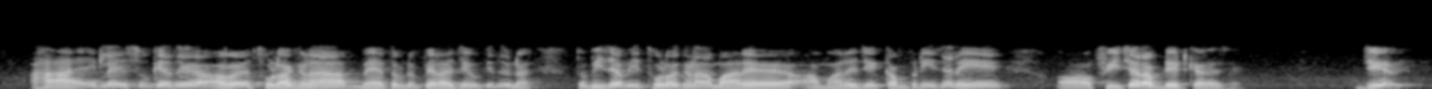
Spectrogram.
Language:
Gujarati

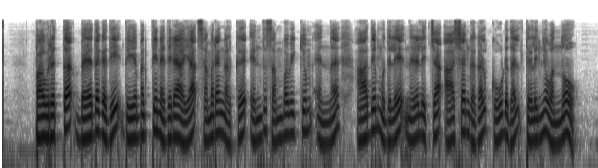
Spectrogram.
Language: Malayalam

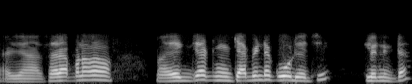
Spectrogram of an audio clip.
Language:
Odia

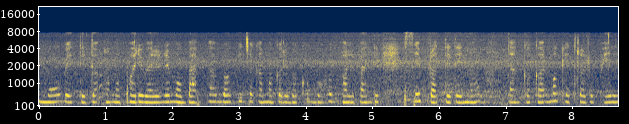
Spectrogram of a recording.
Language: Odia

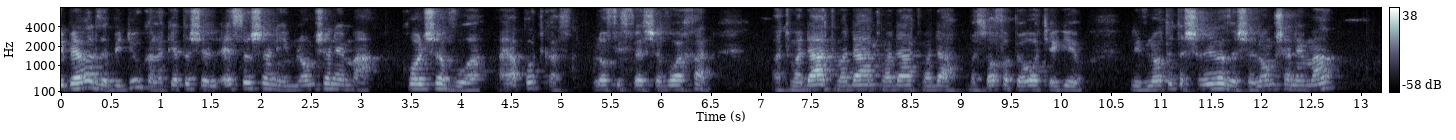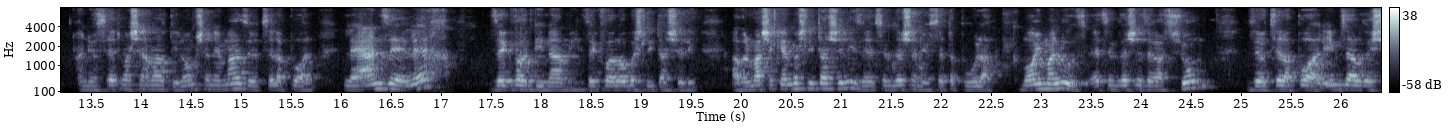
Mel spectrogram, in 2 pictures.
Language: Hebrew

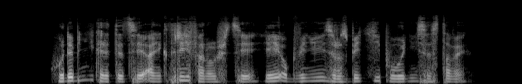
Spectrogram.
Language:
Czech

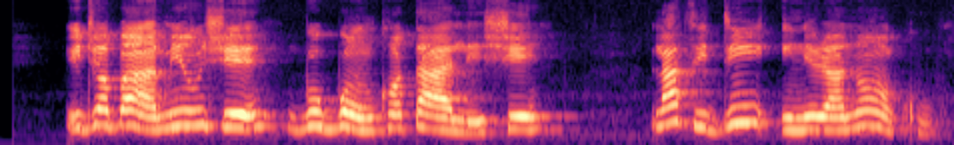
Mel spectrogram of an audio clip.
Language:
Yoruba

